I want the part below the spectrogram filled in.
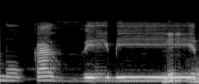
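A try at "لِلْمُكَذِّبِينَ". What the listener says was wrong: muka lebih tipis ka.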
